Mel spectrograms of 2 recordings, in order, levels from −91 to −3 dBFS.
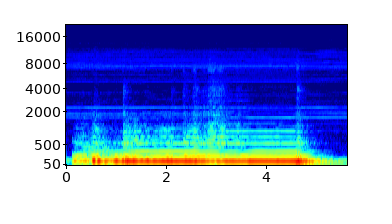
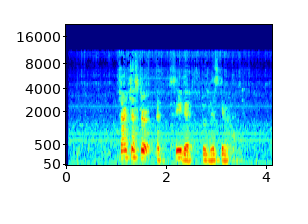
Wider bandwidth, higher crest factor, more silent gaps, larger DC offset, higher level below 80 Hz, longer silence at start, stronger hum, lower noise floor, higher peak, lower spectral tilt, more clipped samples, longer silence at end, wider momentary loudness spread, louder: second, 2.3 kHz vs 11.5 kHz; second, 12 dB vs 18 dB; neither; neither; first, -46 dBFS vs -54 dBFS; about the same, 0.1 s vs 0.2 s; neither; about the same, -46 dBFS vs -49 dBFS; second, -12 dBFS vs -6 dBFS; first, -10.5 dB/octave vs -6.5 dB/octave; neither; second, 0.35 s vs 0.7 s; second, 8 LU vs 15 LU; about the same, -24 LUFS vs -23 LUFS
